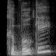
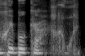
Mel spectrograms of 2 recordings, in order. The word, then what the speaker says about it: Kwibuka: And I suppose No, talking about Kabuki. Is is that I'm pronouncing it correctly? Kwi buka.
